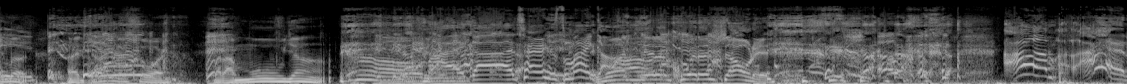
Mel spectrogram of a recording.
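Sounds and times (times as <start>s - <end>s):
speech: 0.0s - 9.7s
person coughing: 0.5s - 2.4s
people laughing and chuckling: 0.6s - 1.9s, 3.4s - 9.9s.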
